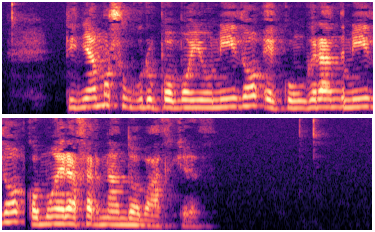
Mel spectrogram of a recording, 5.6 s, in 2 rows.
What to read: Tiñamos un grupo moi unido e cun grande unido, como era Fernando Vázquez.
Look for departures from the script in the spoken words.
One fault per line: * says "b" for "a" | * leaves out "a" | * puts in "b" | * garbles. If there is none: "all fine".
all fine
